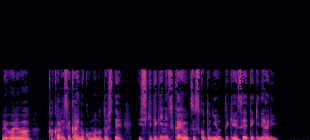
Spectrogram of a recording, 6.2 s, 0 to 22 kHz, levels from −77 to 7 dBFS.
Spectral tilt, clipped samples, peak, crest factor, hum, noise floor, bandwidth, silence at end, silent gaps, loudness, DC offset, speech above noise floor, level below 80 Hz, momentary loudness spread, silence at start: -4 dB/octave; under 0.1%; -8 dBFS; 18 dB; none; -72 dBFS; 11.5 kHz; 0.65 s; none; -25 LUFS; under 0.1%; 47 dB; -66 dBFS; 7 LU; 0.05 s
